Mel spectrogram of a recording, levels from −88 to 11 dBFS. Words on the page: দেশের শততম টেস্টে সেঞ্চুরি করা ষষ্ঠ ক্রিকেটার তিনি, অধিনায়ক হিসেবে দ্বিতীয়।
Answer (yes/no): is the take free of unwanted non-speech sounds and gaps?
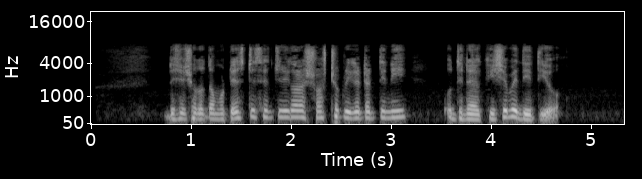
yes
